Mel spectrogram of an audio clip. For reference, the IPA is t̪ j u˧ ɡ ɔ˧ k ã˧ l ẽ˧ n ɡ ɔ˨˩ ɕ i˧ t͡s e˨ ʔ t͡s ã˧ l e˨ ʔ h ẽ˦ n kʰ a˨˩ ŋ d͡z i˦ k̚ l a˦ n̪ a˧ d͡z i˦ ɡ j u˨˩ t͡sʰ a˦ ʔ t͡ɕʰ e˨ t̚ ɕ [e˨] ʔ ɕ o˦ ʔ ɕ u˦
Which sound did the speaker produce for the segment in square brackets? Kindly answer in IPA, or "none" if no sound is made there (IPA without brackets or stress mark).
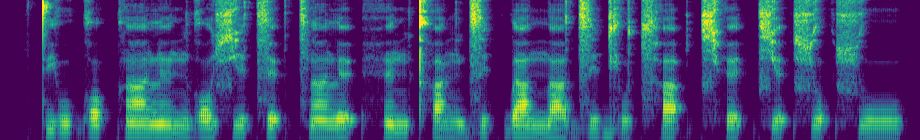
e˨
